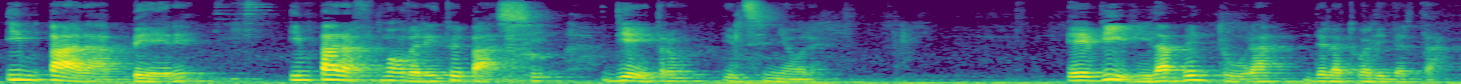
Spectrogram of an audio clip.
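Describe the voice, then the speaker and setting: A man preaching a reflective sermon, reading scripture and asking rhetorical questions, with frequent pauses to check in with listeners. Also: mid-range voice, roomy sound, slight background noise.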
